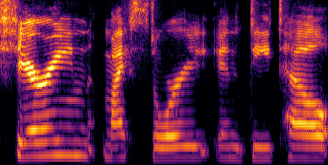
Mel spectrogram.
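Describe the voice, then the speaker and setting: With a US East Coast accent, a woman talks at a medium pitch with fairly even intonation, the sound dry and close with no echo. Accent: US East Coast accent, recently picked back up. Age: 30s. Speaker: podcast host and abuse survivor. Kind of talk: interview, personal testimony. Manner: casual, many fillers.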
